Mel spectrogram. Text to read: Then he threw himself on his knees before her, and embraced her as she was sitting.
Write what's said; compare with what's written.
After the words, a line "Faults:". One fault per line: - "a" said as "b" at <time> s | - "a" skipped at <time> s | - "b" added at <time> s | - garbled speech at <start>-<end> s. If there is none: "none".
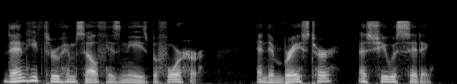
Then he threw himself his knees before her, and embraced her as she was sitting.
Faults:
- "on" skipped at 1.1 s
